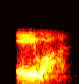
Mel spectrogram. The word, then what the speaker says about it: Ehwaz: EWAS is spelled E-H-W-A-Z. It's pronounced A-Y-W-A-H-Z, AWAS.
